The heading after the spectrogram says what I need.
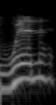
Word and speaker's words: Nguyen: over to you uh my last name is win it is spelled n as in nancy g-u-y like the word guy is an eddie and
